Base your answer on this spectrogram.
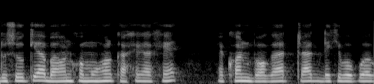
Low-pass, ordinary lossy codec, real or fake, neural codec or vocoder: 7.2 kHz; none; fake; vocoder, 44.1 kHz, 128 mel bands, Pupu-Vocoder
